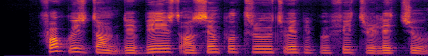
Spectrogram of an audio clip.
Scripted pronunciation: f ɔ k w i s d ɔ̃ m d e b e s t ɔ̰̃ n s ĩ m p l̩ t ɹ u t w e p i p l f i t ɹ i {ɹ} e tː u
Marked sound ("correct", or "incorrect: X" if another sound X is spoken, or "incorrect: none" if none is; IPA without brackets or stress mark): incorrect: l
